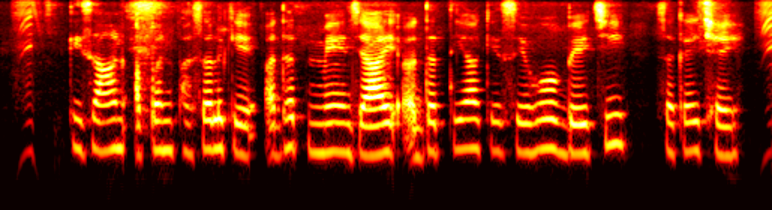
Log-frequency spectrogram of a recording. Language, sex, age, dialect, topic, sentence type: Maithili, female, 18-24, Bajjika, agriculture, statement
